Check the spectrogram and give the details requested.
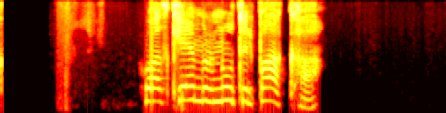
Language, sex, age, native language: Icelandic, male, 8, Icelandic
